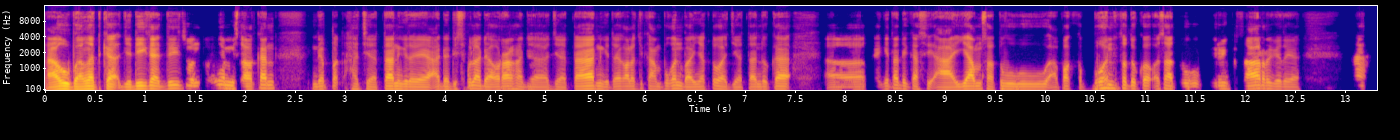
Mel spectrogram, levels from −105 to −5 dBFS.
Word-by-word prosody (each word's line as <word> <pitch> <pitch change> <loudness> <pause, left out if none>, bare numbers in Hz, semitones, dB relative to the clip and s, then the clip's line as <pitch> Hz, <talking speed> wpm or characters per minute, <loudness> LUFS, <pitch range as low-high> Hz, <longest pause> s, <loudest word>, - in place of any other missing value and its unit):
tahu 105 +5 +10
banget, 115 +2 +8
Kak. 110 -2 +7
Jadi, 105 +4 +3
Kak, 130 -4 +7
di 140 +1 +2
contohnya 130 +4 -4
misalkan, 130 +2 +2 0.4
dapet - - -5
hajatan 120 0 0
gitu 110 -1 -1
ya, 100 -1 +1
ada 110 +1 -3
di 110 - -8
sebelah 130 +5 +1
ada 110 -3 -1
orang 115 +2 +2
ada 105 0 -9
hajatan, 110 +4 +3
gitu 105 - -10
ya, - - -3
kalau 115 - -2
di - - -20
kampung 115 +2 -6
kan - - -5
banyak 105 +2 -3
tuh 125 - -2
hajatan 100 +1 -7
tuh, 110 - -7
Kak. 115 -1 +2 0.4
Eee, 100 +1 -5
kayak - - -15
kita 145 - -1
dikasih 110 -3 -5
ayam 100 +5 +3
1 115 +1 -4 0.4
apa 120 - -3
kebun, 135 +8 -2
satu 145 -2 -1
ke 130 - -1
e - - -6
1 125 -2 0 0.2
piring 130 +1 -5
besar 130 +3 +4
gitu 115 -1 -6
ya. - - -19 0.6
Nah, - - -3
115 Hz, 210 wpm, -26 LUFS, 105-125 Hz, 0.6 s, tahu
